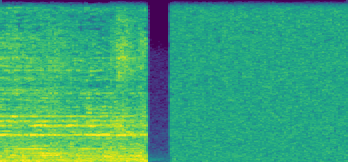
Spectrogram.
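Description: Music that cuts off abruptly just under a second in; after a brief silence, a steady, quieter hiss of television static.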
